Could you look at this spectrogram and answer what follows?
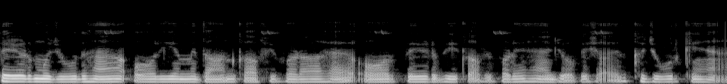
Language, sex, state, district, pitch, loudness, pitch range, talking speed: Hindi, male, Delhi, New Delhi, 125 Hz, -17 LUFS, 110-125 Hz, 175 wpm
